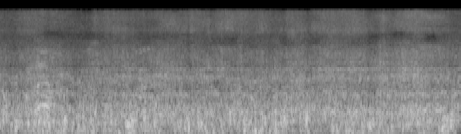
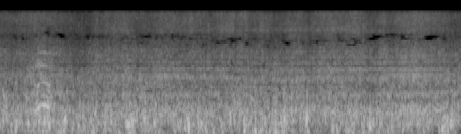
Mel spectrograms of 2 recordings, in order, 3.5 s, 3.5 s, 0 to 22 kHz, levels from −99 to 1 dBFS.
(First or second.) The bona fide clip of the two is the second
